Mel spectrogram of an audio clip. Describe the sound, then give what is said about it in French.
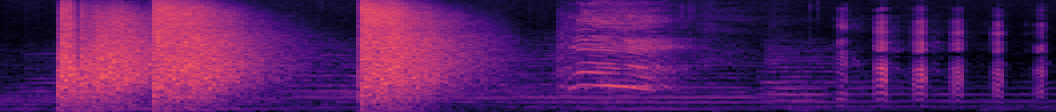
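Two loud, sharp gunshots fired at a hiding bandit, each a sudden blast with a short ringing tail, followed by a brief run of laughter. “Et je vais te montrer que je tire mieux que toi!”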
